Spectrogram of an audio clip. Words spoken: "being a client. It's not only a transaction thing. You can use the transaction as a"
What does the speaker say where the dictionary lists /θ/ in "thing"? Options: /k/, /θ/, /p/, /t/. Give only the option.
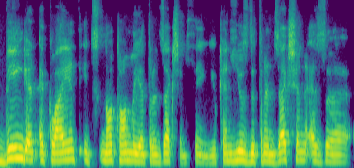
/θ/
